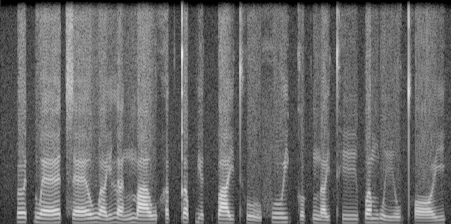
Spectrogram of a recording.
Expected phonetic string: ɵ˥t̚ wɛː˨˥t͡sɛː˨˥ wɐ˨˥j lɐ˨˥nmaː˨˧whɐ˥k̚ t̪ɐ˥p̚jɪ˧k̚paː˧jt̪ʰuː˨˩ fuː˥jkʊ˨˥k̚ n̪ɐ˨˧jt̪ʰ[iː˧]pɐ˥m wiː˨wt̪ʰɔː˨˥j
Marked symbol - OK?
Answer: yes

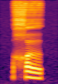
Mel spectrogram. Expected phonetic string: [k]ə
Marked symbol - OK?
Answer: no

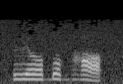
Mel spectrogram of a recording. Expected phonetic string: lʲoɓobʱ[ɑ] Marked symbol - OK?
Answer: yes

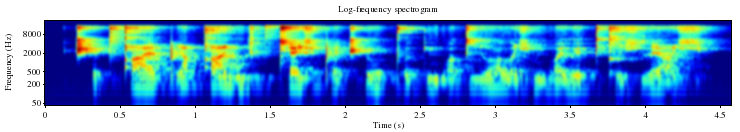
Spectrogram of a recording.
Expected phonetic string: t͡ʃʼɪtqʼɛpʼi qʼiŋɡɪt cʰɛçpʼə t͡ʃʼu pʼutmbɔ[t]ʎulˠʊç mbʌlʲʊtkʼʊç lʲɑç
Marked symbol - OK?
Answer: yes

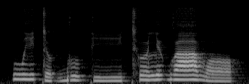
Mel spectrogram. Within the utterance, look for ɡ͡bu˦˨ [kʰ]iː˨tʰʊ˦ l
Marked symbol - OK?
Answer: no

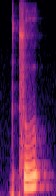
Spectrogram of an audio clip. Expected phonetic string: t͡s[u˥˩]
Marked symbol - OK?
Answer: no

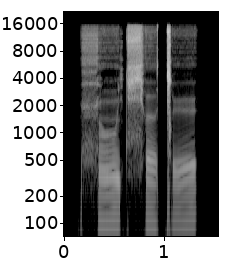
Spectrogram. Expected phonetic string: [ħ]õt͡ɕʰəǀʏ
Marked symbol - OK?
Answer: yes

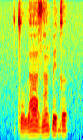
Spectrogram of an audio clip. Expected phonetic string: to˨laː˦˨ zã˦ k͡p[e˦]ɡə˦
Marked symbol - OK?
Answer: yes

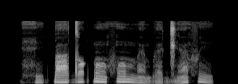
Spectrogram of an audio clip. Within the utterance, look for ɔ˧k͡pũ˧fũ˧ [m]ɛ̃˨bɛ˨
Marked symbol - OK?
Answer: yes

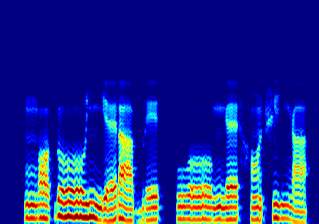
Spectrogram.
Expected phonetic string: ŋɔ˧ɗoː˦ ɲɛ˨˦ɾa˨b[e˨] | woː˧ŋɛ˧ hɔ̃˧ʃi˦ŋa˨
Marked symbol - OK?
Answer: no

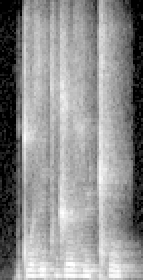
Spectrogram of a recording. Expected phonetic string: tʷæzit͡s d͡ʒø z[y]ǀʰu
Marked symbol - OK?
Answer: yes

